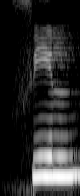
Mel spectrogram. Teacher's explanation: Alif lamnya dinamakan dengan alif lam qomariyah sebab alif lam menghadapi huruf qomariyah yaitu mim, maka lam sukun dibaca idhar atau jelas. · Cara bacanya panjang 2 harokat. Namun jika diteruskan fi ya-nya gugur ya atau pemanjangnya gugur, fi-nya jadi pendek fil. Karena ada proses namanya takholus bil hadfi.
